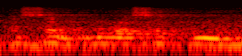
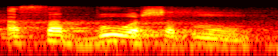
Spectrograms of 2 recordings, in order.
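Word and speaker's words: السبّ والشتم: sesama manusia apa tadi asabumu bacanya yang tepat ya asabbu wasatmu pertama Sin kedua syin asabu wasatmu paham ya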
